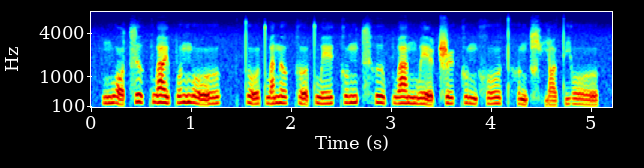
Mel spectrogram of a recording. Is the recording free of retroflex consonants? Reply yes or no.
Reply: no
